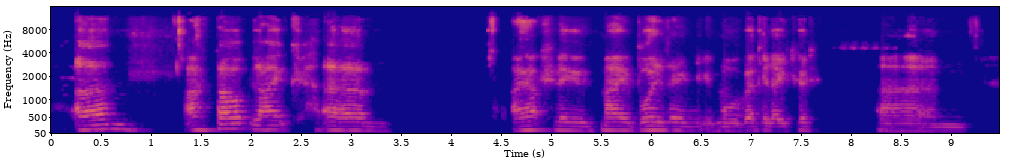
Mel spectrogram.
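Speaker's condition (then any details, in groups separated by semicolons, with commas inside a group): Cerebral palsy; from birth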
